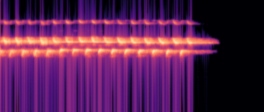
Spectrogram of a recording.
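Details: European goldfinch singing in the style called canto limpio, or clean song: a fast, even trill of high buzzy notes, about twelve per second, held for two seconds and then stopping abruptly. No other sounds.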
